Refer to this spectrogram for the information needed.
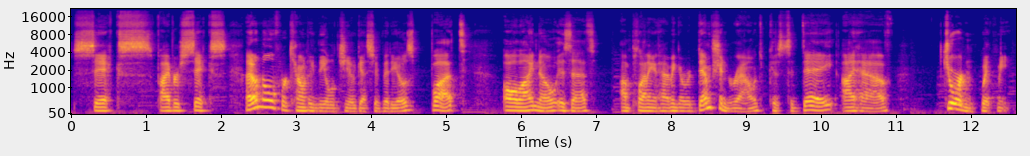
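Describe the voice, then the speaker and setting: A man's voice: medium pitch, lively intonation, a little slow, a bit bright, faint music behind. A man from Canada hosting a gaming show with casual, sweary gameplay commentary. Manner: swears freely.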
